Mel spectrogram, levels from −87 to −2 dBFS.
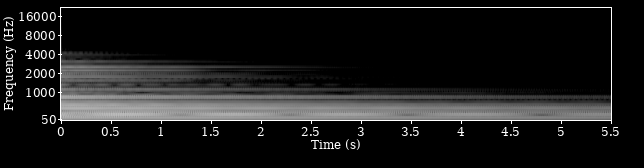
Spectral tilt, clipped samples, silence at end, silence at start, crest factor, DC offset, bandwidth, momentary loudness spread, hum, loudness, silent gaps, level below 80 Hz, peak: -8.5 dB/octave; under 0.1%; 0 s; 0 s; 16 dB; under 0.1%; 4.4 kHz; 17 LU; 50 Hz at -70 dBFS; -31 LUFS; none; -82 dBFS; -16 dBFS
